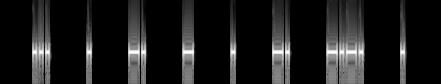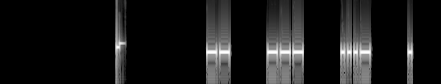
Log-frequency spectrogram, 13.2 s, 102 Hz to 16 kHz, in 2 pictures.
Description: Morse code, heard as a keyed tone, about 25 wpm, spaced as for 12 wpm, 690 Hz. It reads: SENTENCE MOVE
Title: 4x Character Spacing - Top 300 Words - 25wpm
